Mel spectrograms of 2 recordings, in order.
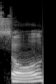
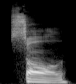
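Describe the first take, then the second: First: The vowel is the long 'oh' of soul. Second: The vowel is the 'aw' of Saul. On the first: The speaker calls it right. "how Tracy Morgan pronounced Soul" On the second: The speaker calls it wrong. "He completely mispronounced it"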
